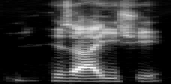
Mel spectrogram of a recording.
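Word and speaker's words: Hisaishi: know it was joe hizaishi or his uh his aishi you know that's how it's pronounced um and i thought ost was really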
